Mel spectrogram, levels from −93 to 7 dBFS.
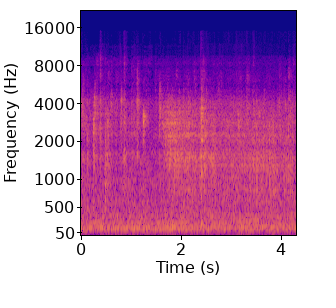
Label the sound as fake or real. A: real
